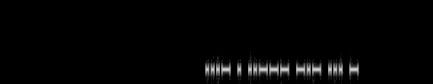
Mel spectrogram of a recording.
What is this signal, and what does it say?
Morse code, heard as a keyed tone, about 45 wpm, 700 Hz. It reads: VE2KST
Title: DXCC-100 Call Signs - 6 Characters - 45wpm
